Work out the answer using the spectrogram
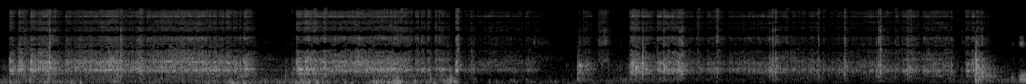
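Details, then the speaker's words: Arrma Talion 6S BLX RC car with high-speed gearing and stretched front springs, running under load: a high electric motor whine broken by sharp, irregular snaps and pops felt coming from the front drivetrain. Cause unconfirmed. "that snapping and popping right there in the it's coming from the front I can feel it"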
